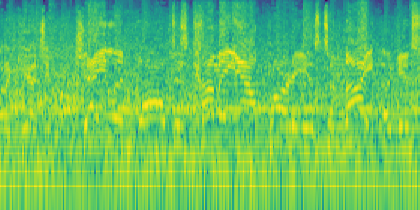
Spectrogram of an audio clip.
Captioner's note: voiceover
